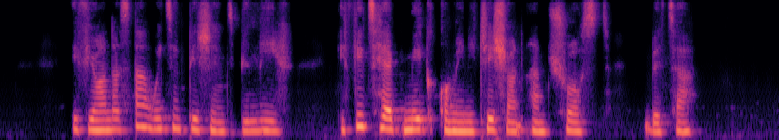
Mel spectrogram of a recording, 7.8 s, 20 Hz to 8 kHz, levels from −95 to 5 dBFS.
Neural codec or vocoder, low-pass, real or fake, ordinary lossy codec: codec, 16 kHz, 1 kbps, X-Codec, HuBERT features, trained on balanced general audio; none; fake; none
